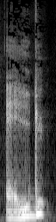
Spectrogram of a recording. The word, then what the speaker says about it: AEG: It's pronounced egg. – What? – You have to say it like that. Egg.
